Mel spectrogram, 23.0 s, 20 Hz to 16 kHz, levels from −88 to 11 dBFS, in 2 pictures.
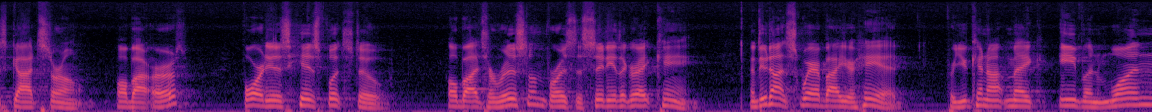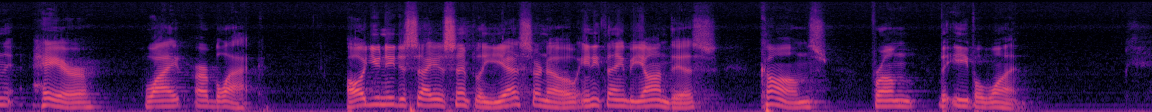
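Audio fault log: Nothing stood out on listening.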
